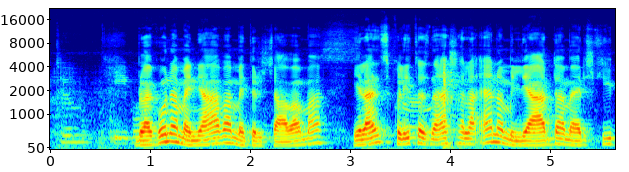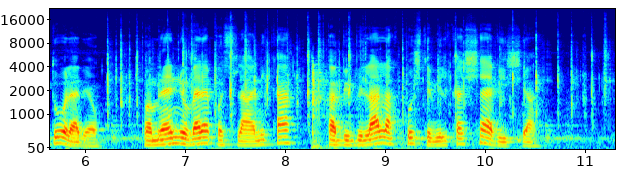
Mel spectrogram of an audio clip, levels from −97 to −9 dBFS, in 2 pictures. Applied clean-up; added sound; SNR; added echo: none; Wood + Typing; 18 dB; none.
